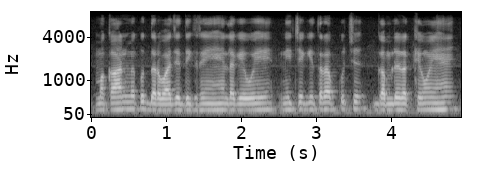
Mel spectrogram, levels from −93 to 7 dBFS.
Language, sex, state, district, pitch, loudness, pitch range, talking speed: Hindi, male, Uttar Pradesh, Shamli, 140 Hz, -18 LUFS, 135-150 Hz, 205 wpm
